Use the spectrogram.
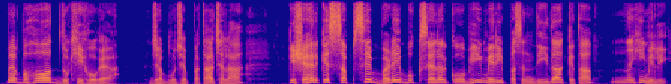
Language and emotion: Hindi, sad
